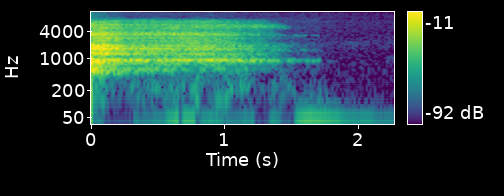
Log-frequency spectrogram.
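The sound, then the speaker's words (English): A deep breath taken during a guided stress-relief breathing exercise: one long, airy exhale starts strong and fades out over about a second and a half, followed by a brief, soft breathy trail, alone and fairly quiet. “So let's breathe in and let it out.”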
